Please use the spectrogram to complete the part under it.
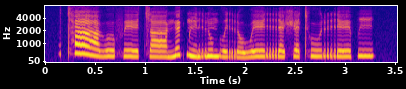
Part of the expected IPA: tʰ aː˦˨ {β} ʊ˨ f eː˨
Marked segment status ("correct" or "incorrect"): correct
